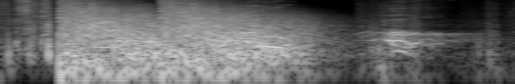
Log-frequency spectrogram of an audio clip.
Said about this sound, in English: He fired once, the bullet striking his challenger in the center of the chest.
